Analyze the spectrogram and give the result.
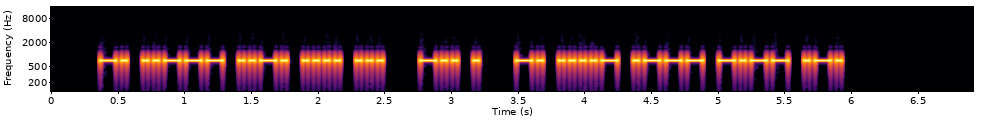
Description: Morse code, heard as a keyed tone, about 32 wpm, 700 Hz. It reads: N2FHS DE N4JYR
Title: USA Callsign DE Callsign - 5 Characters - 30wpm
